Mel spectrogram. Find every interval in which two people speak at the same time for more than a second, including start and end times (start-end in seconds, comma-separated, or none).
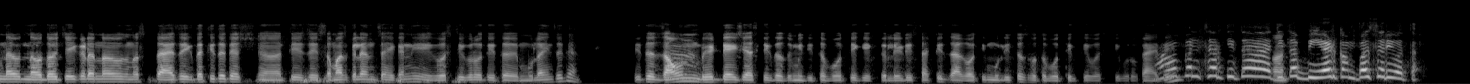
none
